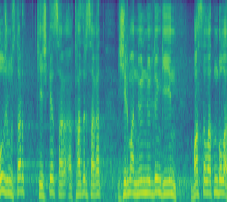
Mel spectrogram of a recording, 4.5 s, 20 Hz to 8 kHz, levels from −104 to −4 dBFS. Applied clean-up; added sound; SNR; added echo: none; none; none; none.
